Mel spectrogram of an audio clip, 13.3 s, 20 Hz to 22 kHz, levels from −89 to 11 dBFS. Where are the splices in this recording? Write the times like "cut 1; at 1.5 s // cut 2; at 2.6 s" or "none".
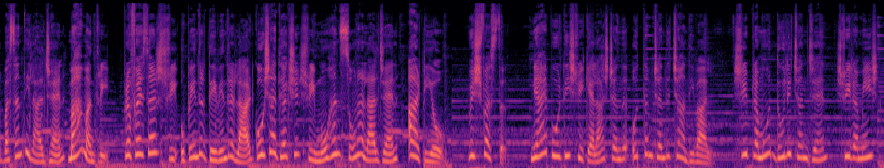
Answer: cut 1; at 6.8 s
